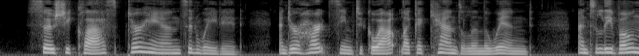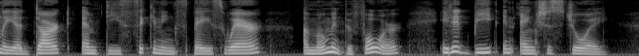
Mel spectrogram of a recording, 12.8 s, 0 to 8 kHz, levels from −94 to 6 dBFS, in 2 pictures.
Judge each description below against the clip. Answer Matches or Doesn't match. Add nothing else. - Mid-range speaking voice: Matches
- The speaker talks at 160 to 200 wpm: Matches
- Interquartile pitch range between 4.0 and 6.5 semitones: Matches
